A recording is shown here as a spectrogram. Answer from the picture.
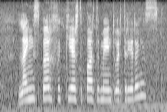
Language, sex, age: Afrikaans, female, 20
